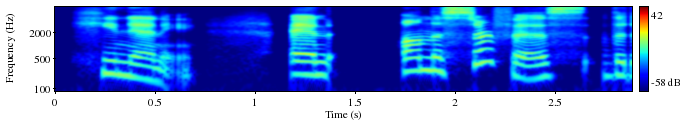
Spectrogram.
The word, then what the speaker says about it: Hineni: So phonetically, it's Hineni.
